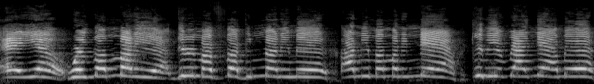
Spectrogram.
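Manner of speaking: mock, very high, shrill, demanding screaming. Retelling what a guy in the hospital yelled, imitating someone screaming. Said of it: "this guy's like freaking screaming this".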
